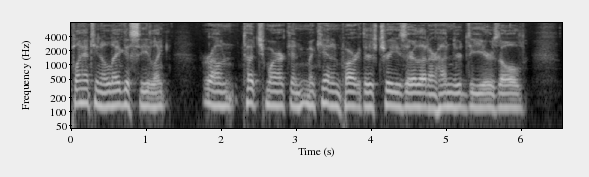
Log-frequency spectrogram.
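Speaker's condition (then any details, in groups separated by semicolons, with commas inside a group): Parkinson's disease; stutters and stammers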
